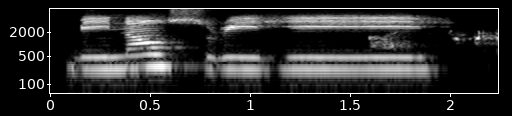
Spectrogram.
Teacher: sod dia ada sofir dan hamas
